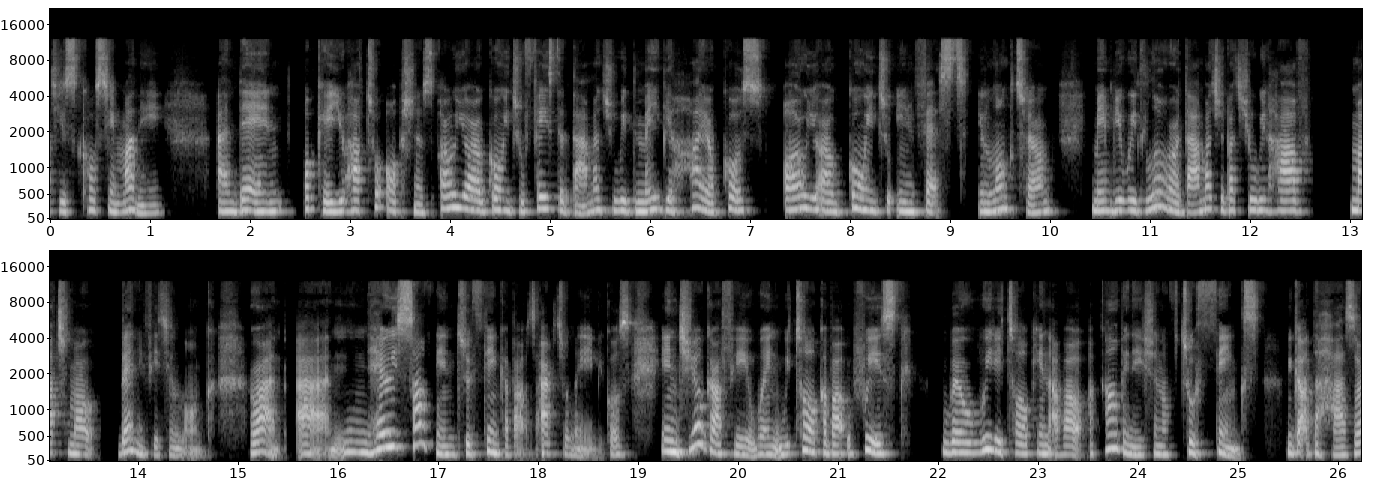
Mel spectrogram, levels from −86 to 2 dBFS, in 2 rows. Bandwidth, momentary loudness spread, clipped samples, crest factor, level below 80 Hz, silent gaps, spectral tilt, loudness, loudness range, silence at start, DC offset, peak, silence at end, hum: 12.5 kHz; 7 LU; under 0.1%; 20 dB; -70 dBFS; 12.64-13.01 s, 13.64-13.80 s; -4.5 dB/octave; -23 LUFS; 3 LU; 0 s; under 0.1%; -2 dBFS; 0 s; none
